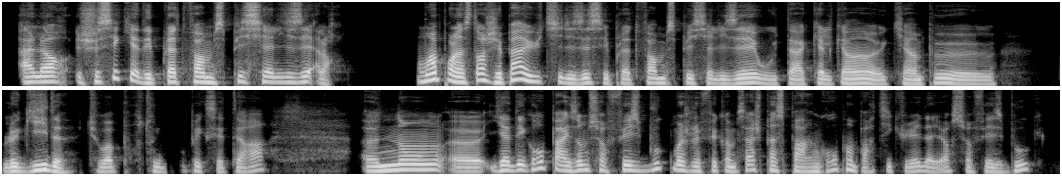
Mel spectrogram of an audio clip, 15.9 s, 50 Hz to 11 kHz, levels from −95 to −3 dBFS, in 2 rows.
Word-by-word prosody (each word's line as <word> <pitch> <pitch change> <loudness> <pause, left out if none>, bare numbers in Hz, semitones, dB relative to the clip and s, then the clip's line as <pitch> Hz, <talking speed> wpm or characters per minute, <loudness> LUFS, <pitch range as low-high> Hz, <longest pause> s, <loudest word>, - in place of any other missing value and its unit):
Alors, 165 +1 +4
je 150 +3 -1
sais 260 - +1
qu'il 260 - -5
y - - +8
a - - +4
des 135 -2 +1
plateformes 155 +1 +3
spécialisées. 150 +1 0
Alors, 120 -6 -6 0.5
moi, 205 +8 +6
pour - - +4
l'instant, 160 +8 +5
j'ai 145 -6 +2
pas 220 +2 +6
eu - - +6
à - - +1
utiliser 140 -5 -1
ces 135 -2 -3
plateformes 130 +2 -2
spécialisées 125 +1 0
où 115 -5 -2
tu - - -11
as 110 -1 +1
quelqu'un, 120 +2 +1
heu, - - -3
qui 105 - -10
est - - +1
un 110 - +1
peu, 140 - -5
heu, 110 -5 -1 0.5
le 125 +2 +3
guide, 130 -4 +2
tu - - -13
vois, 120 0 -1
pour - - -23
tout 130 - -9
le 115 - -5
groupe, - - -12
et - - -4
cetera. - - -5 0.7
Heu, 130 0 +2
non, 165 +3 +4
heu, 115 0 +1
il - - -10
y - - +4
a - - +4
des 160 +2 +1
groupes, 210 +6 -2
par 150 - +2
exemple, 150 +3 +1
sur 150 -5 -4
Facebook, 155 +6 -3
moi, 155 -4 +1
je 135 - -8
le - - 0
fais 135 - -6
comme 125 -3 -3
ça, 160 - -2
je 160 - -6
passe 145 -4 -3
par 125 -2 -2
un 120 - -3
groupe 160 +7 -6
en 160 - 0
particulier, 120 +1 -7
d'ailleurs, 125 0 -4
sur 120 -2 -8
Facebook 120 - -6
135 Hz, 260 wpm, -22 LUFS, 120-160 Hz, 0.7 s, y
